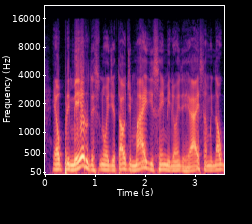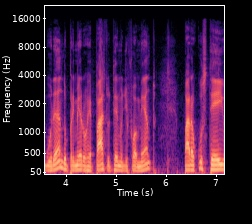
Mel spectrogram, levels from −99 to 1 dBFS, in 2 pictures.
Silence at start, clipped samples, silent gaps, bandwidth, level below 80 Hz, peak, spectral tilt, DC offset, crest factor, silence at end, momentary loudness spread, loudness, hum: 0.15 s; under 0.1%; none; 12.5 kHz; -32 dBFS; 0 dBFS; -7.5 dB/octave; under 0.1%; 12 dB; 0 s; 9 LU; -13 LUFS; none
